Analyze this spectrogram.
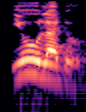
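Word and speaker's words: يُولَدْ: Ketika dimajhulkan yuladu, berarti yuladu. Ya. Dimasuki lam berarti bacanya yulad.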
